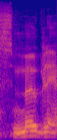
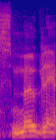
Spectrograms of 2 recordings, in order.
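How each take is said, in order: First: The name is said with an American accent. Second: The name is said with an American accent.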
